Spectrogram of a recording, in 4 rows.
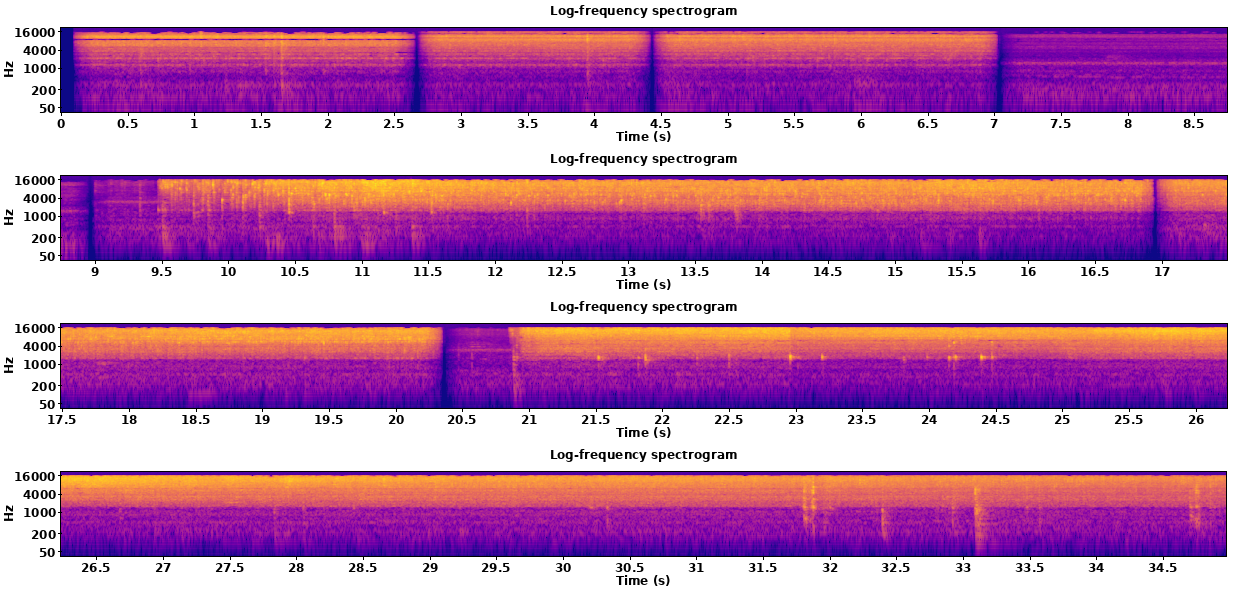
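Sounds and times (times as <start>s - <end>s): vegetables sizzling in hot oil: 10.0s - 20.4s.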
